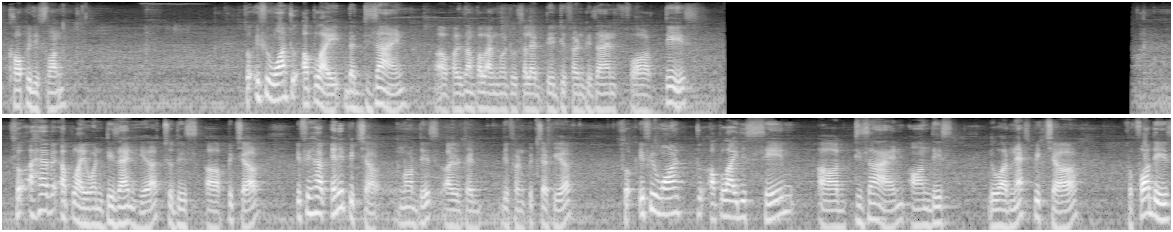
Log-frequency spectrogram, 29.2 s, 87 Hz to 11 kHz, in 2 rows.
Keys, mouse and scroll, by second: 1.0 click, 2.5 click, 18.7 Delete, 19.0 click, 20.4 ctrl+c, 20.8 click, 21.9 ctrl+v, 22.6 click.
